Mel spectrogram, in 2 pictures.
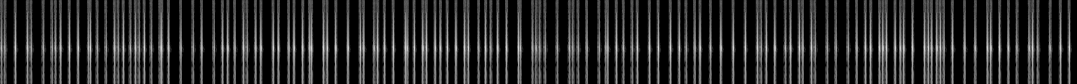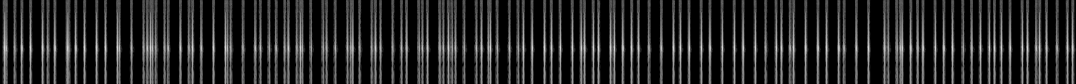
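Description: Rapid phone-keyboard typing clicks, a fast continuous patter of short taps as a text message is typed out.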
